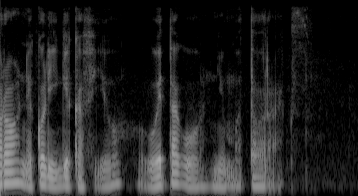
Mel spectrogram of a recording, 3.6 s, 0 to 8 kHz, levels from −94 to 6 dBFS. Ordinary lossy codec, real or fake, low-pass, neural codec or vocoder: none; real; 7.2 kHz; none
